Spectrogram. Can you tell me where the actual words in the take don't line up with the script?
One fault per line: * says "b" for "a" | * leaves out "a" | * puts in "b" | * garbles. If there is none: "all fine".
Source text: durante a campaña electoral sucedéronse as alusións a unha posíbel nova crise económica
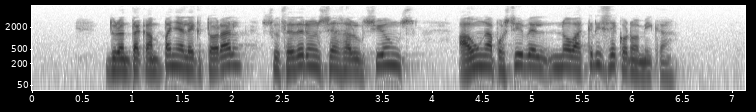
all fine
